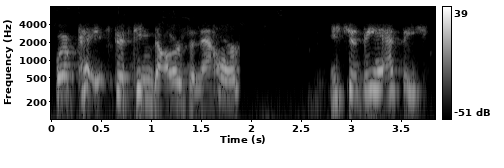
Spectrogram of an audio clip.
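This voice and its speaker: Lady as worn out city caseworker, highish voice, brusque, dismissive, radio drama. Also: animated, unhurried, phone-quality sound, exaggerated voice. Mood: weary, dismissive. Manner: impersonal, dismissive. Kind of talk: amateur radio play acting.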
